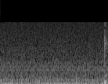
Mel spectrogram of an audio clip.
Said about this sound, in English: Finger snap.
